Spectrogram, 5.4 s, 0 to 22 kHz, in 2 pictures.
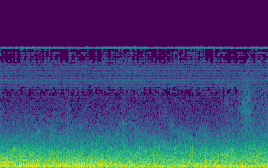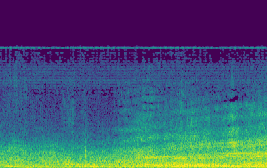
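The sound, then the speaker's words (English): A steady, dense roar of racing engines fills the scene, swelling louder toward the end as a group of GTP (LMDH) prototype race cars sweeps past at speed across the line during an IMSA race at Sebring. “Half distance, just over 10 minutes away as another clump of cars goes across the line.”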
